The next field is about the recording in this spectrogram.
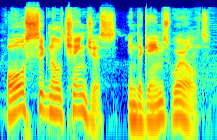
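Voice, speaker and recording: A man's voice: on the low side, big pitch swings, takes it slowly. A man presenting a game in scripted voice-over narration. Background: faint music.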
